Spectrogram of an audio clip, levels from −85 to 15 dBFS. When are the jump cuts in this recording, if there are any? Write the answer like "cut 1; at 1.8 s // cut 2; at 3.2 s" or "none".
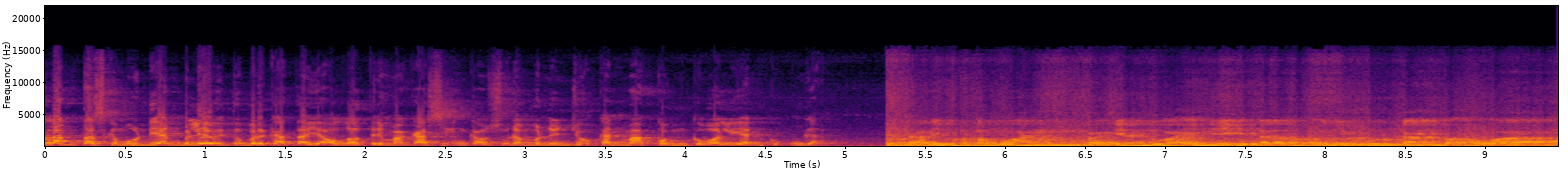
cut 1; at 5.3 s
